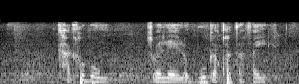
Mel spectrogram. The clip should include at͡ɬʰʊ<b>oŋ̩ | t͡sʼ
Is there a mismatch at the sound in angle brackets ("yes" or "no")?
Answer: no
